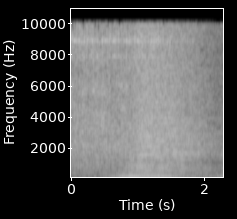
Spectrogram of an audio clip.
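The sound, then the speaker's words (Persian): An M635 CSI sports car engine revs up sharply, its pitch climbing and then holding high before easing slightly, with no talking. “M635 CSI باحالترین ماشین بزرگ را.”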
